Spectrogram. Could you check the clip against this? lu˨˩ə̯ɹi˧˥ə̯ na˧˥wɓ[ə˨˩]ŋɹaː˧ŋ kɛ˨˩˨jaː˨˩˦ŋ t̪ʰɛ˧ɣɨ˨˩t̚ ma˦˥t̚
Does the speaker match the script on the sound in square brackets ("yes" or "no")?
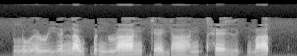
yes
